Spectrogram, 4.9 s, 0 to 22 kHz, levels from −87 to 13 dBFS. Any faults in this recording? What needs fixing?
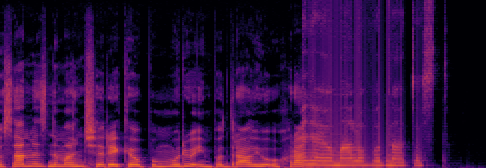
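From 3.03 s to the end at 4.86 s, the speech turns into a robotic buzz at about 172 Hz with no clear octave shift. This is planar audio read as interleaved. Each 5.8 ms block, which fits a 256-sample block, holds all left samples then all right samples but is read as alternating pairs, so each channel plays back in quick double-speed bursts. To prevent it, match the reader's channel layout flag to the planar or interleaved format the source actually delivers.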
